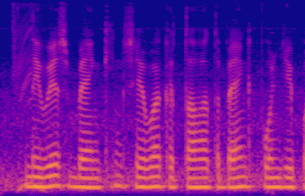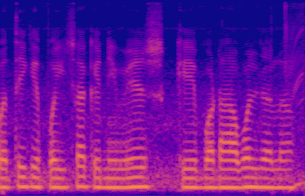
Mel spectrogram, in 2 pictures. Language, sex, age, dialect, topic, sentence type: Bhojpuri, female, <18, Southern / Standard, banking, statement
